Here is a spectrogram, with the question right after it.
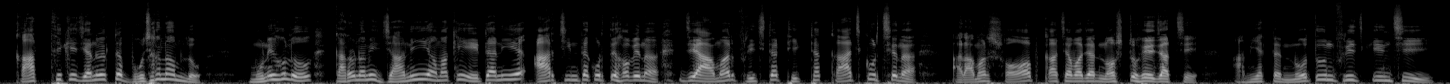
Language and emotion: Bengali, happy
